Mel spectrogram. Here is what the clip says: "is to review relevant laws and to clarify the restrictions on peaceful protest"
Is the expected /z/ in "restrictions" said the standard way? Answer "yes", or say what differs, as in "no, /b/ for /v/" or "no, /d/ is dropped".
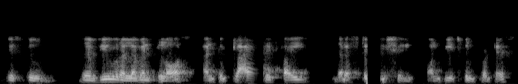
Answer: no, /z/ is dropped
